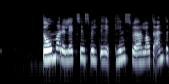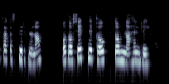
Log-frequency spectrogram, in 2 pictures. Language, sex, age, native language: Icelandic, female, 40-49, Icelandic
